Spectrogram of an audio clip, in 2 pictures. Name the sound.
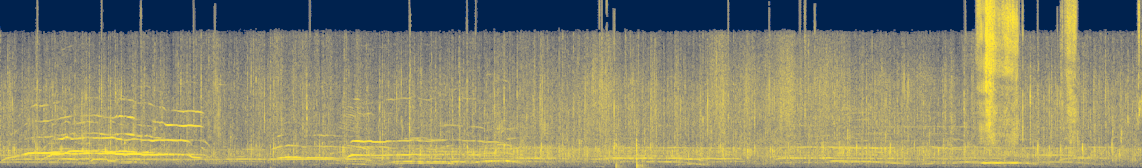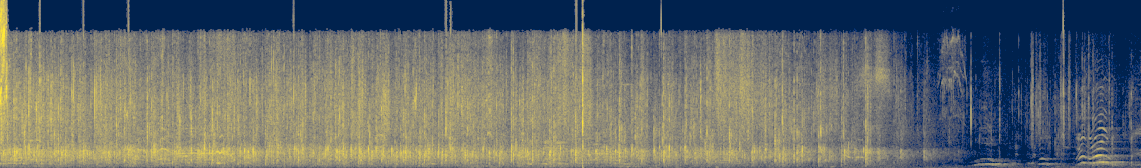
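audience applause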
